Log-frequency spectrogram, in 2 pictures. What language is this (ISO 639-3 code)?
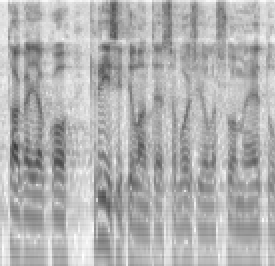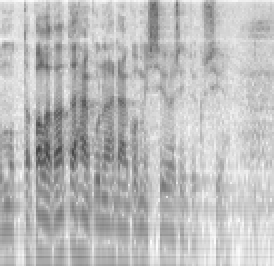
fin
